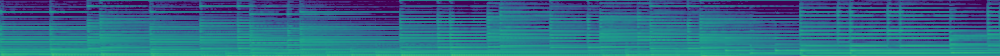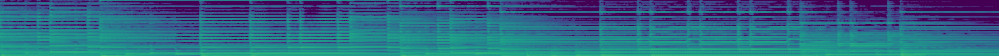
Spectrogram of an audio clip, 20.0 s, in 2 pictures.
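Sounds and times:
traditional healing harp music: 0:00.0 - 0:19.9.

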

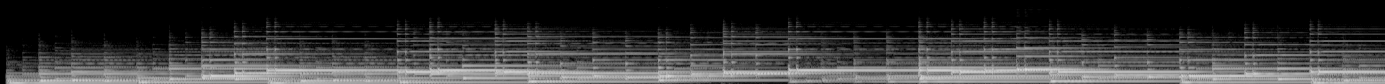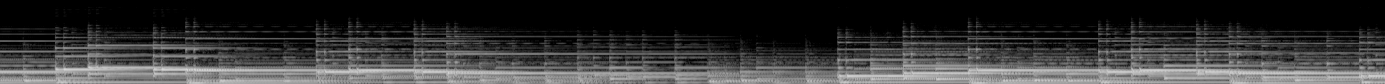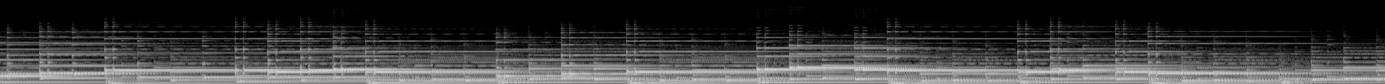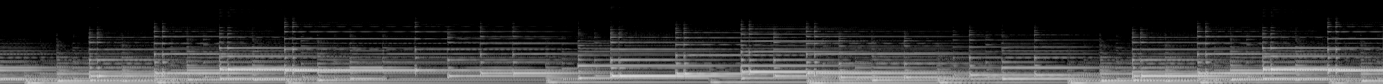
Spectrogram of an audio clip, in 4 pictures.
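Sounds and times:
healing harp music: 0:00.1 - 0:55.3.

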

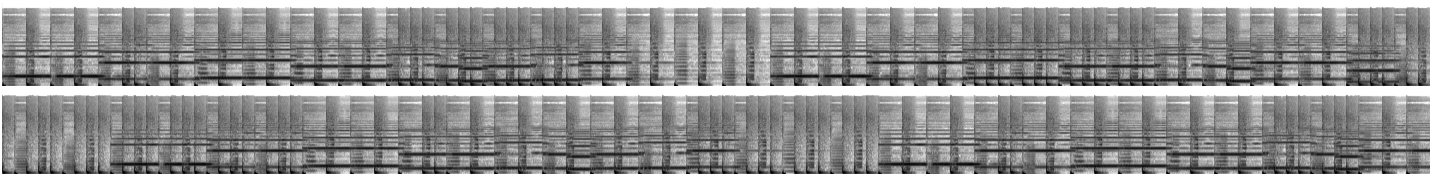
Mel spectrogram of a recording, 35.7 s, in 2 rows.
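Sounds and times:
German polka music: 0:00.0 - 0:35.6.

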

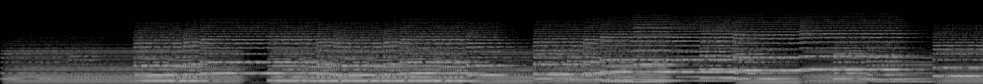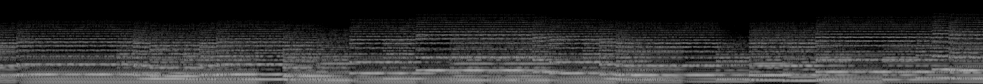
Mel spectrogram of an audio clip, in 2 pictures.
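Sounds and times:
string quartet playing: 0:00.6 - 0:19.6.

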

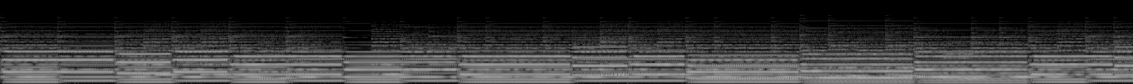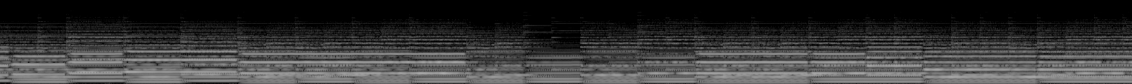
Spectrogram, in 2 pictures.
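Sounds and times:
chamber music: 0:00.0 - 0:22.6.

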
